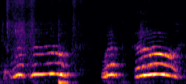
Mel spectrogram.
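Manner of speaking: high excited whoops; cheering. Real, not acted. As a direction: cheer out loud with joy. Cheering for the paint.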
